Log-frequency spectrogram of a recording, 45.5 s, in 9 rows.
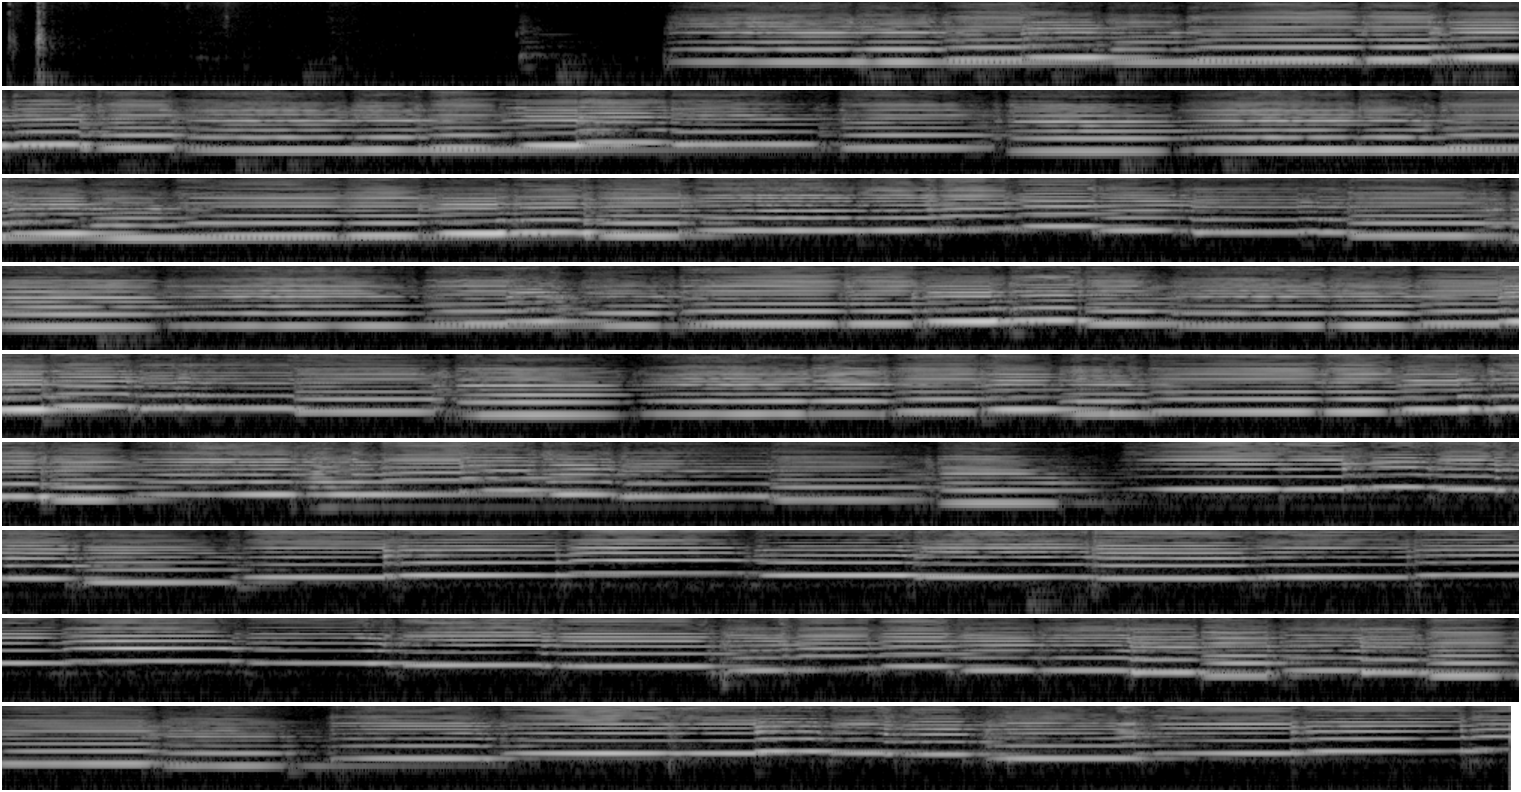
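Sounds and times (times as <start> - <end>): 
fiddle tune: 1.7 - 45.4.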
